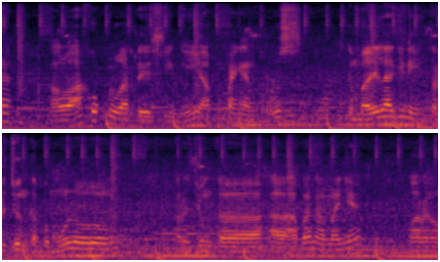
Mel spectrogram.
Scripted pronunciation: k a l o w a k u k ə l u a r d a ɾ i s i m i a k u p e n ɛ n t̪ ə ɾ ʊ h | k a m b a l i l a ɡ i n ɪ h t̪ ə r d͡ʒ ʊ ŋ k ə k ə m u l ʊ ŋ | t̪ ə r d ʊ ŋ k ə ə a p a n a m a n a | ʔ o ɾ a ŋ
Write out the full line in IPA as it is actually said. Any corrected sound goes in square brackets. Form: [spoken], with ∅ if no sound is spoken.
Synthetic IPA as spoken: k a l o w a k u k ə l u a r d a ɾ i s i [n] i a k u p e [ŋ] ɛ n t̪ ə ɾ ʊ [s] | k [ə] m b a l i l a ɡ i n ɪ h t̪ ə r d͡ʒ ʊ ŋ k ə [p] ə m u l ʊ ŋ | t̪ ə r [d͡ʒ] ʊ ŋ k ə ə a p a n a m a [ɲ] a | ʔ o ɾ a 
